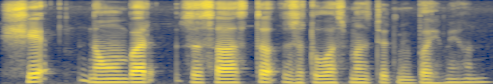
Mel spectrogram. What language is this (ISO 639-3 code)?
kas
